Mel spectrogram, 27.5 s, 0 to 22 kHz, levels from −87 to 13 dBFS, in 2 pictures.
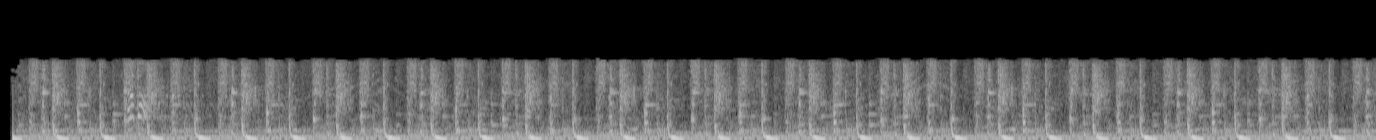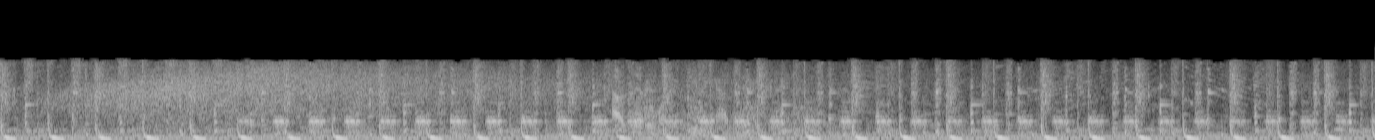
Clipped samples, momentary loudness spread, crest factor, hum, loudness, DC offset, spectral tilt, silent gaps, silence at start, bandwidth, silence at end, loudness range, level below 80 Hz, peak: under 0.1%; 3 LU; 12 dB; none; -15 LUFS; under 0.1%; -10.5 dB/octave; none; 0.1 s; 4 kHz; 0 s; 2 LU; -18 dBFS; -2 dBFS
